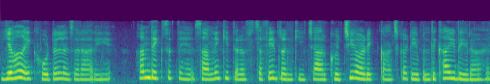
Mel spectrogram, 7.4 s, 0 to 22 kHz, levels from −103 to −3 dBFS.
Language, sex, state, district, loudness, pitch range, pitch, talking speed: Hindi, female, Uttar Pradesh, Varanasi, -19 LUFS, 240-285 Hz, 255 Hz, 230 wpm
